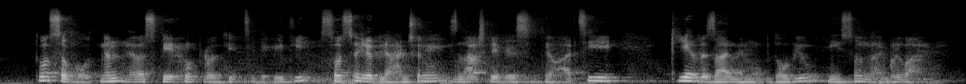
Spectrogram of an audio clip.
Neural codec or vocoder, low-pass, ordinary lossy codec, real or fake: codec, 44.1 kHz, 2.6 kbps, DAC; 14.4 kHz; none; fake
